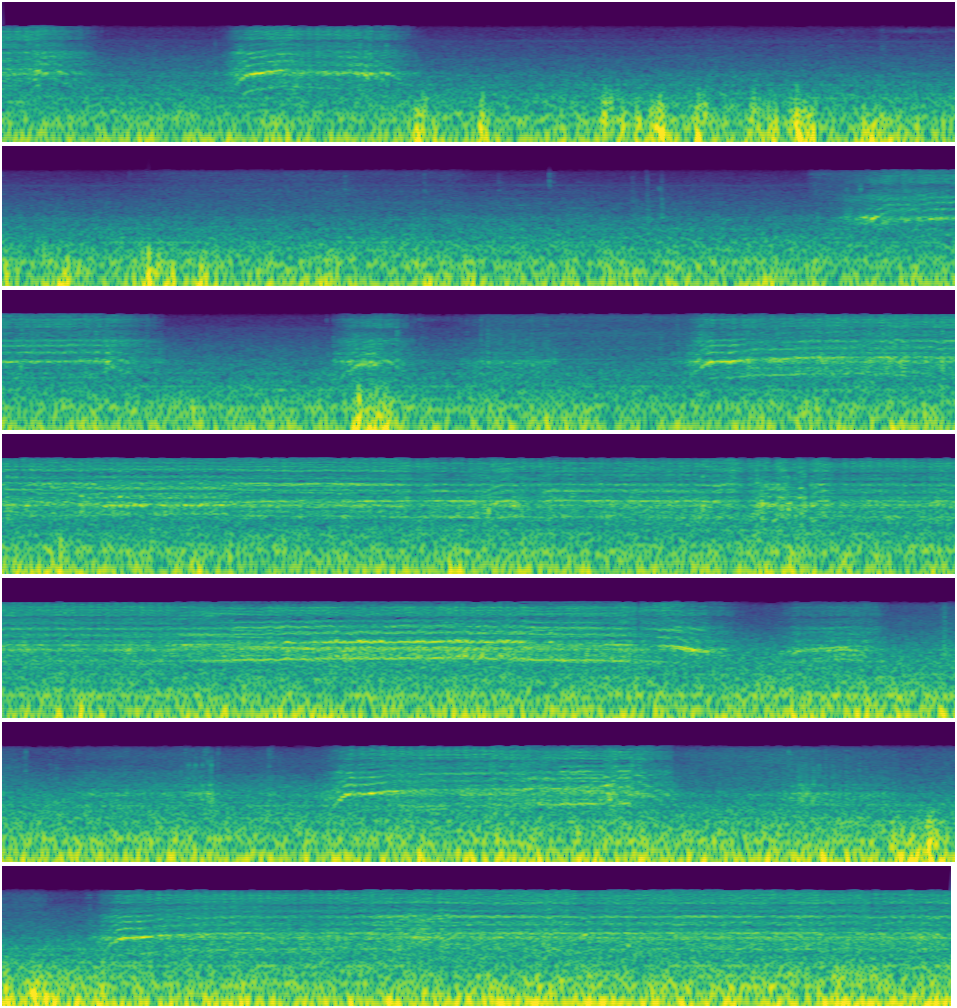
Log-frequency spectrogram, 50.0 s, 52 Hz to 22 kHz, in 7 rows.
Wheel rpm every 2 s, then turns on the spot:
50, 60, 0, 0, 0, 0, 20, 70, 20, 30, 150, 160, 160, 160, 160, 160, 150, 40, 10, 130, 60, 30, 150, 160, 160.
16-18 36-38 40-42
